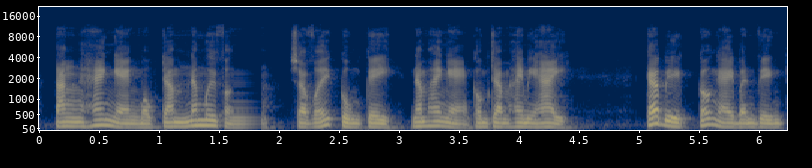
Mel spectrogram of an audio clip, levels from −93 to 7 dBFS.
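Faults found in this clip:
Long network dropout, likely cause, 1.63–1.87 s. About 0.22 s lost, filled by a fading buzz or hiss continuing the last sound, no true silence. Speech resumes after the gap.

Short concealed packet loss, 3.49–3.55 s and 5.25–5.28 s. Brief smears of roughly 40 ms and 20 ms where the jitter buffer extrapolated the missing audio, then blended back.

Call path is Opus with band limit near 12 kHz.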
